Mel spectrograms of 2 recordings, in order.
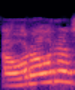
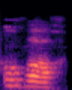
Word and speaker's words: Aurore: La cosa es que mi nombre en francés no sé, no es Aurora, sino Aurore. Pero Hugo. yo prefiero Aurora que más bonito Ya. que Aurore.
